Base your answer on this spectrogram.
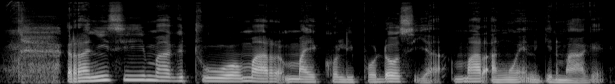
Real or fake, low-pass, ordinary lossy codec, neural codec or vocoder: real; none; none; none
